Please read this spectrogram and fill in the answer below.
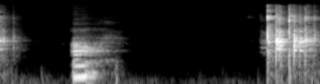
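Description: A spray paint can being handled: a quick, dense run of clicks and knocks near the end, after a spoken 'oh' and a stretch of near silence.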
